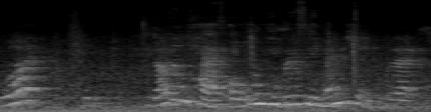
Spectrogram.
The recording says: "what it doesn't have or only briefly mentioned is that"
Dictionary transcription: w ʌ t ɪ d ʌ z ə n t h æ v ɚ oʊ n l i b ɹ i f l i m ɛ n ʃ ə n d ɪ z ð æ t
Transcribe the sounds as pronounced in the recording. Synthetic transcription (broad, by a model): w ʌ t d ʌ z ə n t h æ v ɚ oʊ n i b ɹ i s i m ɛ n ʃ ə n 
